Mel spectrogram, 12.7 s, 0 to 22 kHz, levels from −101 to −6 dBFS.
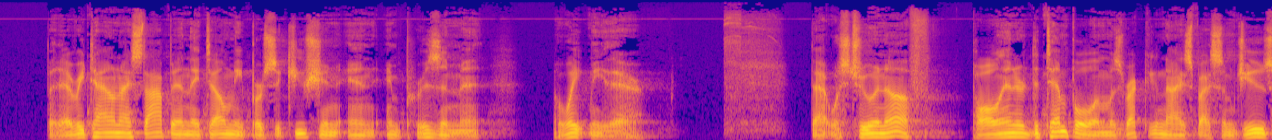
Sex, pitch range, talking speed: male, 75-100 Hz, 135 wpm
